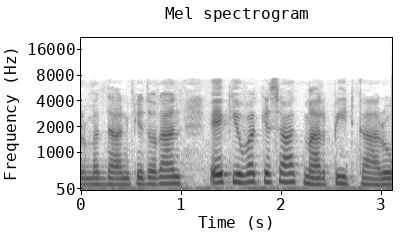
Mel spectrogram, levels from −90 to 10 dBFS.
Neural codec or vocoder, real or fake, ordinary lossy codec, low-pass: codec, 16 kHz, 2 kbps, X-Codec, WavLM features, trained on Multilingual LibriSpeech; fake; none; 7.2 kHz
